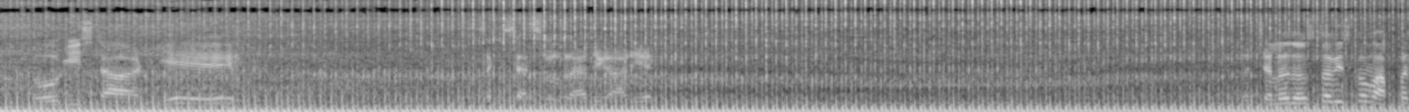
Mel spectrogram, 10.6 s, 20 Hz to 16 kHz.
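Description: A Harley Davidson Iron 883 motorcycle engine idles loud and close with a steady, throbbing rumble for about ten seconds, while someone talks intermittently over it.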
